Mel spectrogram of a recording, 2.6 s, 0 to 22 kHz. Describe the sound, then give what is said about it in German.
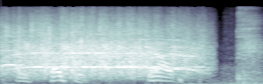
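A large crowd at a Donald Trump event cheers and applauds loudly after his statement about ending the war within 24 hours, in a dense, continuous roar with a few shouting voices rising above it, then it cuts off abruptly before a brief burst of cheering returns. “Ich weiß nicht, was ich schlimmer finde, die Aussage selbst oder das Jubeln der Menschen.”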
